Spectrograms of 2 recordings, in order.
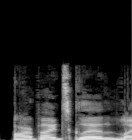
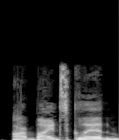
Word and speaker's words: arbejdsglæde: Arbejdsglæde, like a Danish word pronounced a-r-b-e-i-d-s-g-l-a-e-d-e, means work joy.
